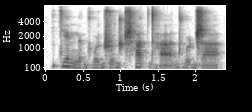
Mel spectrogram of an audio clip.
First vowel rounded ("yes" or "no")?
no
